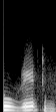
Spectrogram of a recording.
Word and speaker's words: read: তাহলে have you রিড গলিভার্স travels, তাহলে এটা আছে প্রেজেন্ট পারফেক্ট টেন্সে। কি দেখে বুঝলাম? হ্যাভ আছে, রিড আছে, এটা রিড নয়, উচ্চারণটা অ্যাকচুয়ালি রেড হওয়া উচিত। Question number 18.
